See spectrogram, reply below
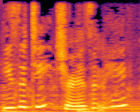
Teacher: When she says, isn't he, with her voice going down, she actually knows the answer to the question.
